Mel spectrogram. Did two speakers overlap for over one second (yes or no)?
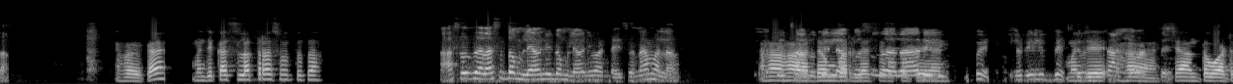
yes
